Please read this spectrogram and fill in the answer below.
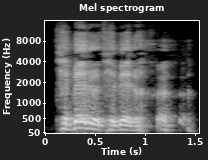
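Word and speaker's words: דֶּבֶר: 아니 데레크가 아니라 데베르 데베르 다바르 그래요.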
